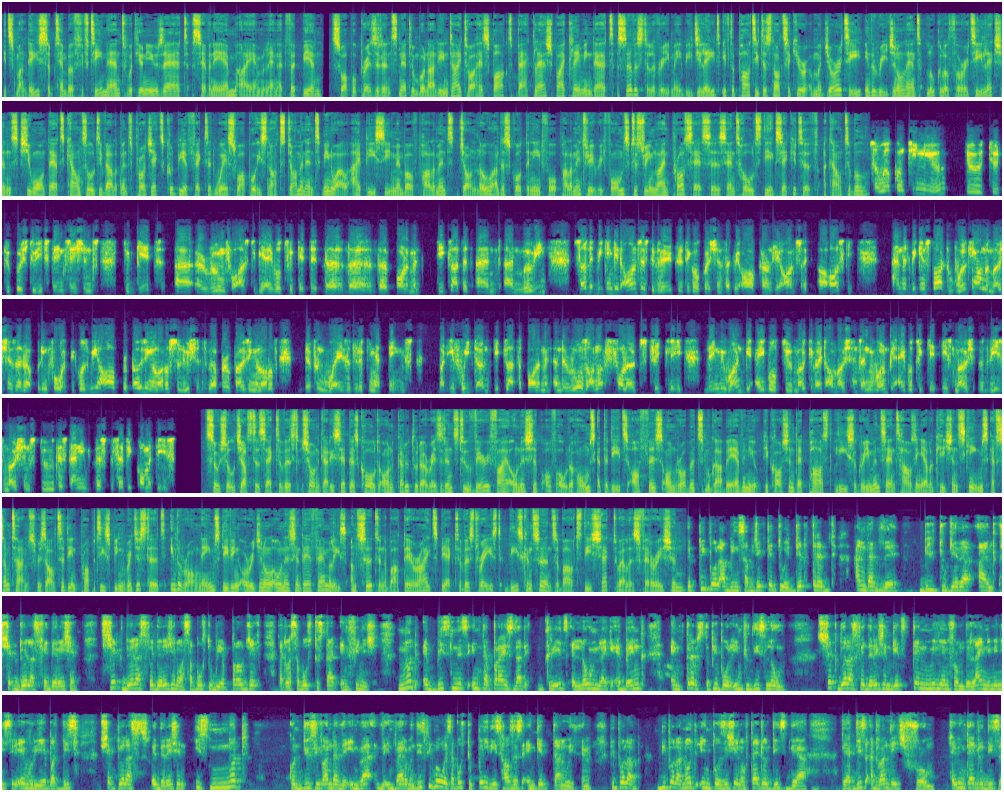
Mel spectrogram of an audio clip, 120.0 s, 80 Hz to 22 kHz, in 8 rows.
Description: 15 Sep 15 September-7am news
